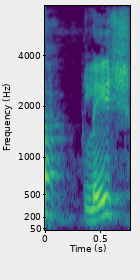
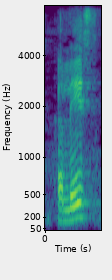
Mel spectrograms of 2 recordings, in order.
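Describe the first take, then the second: First: क्लेश with k and l joined, said slowly; correct form said. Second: कलेश with a full vowel after k; wrong form said. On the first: Teacher giving the right form क्लेश. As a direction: cluster the kl in क्लेश, unhurried. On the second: Teacher mocking the wrong form कलेश. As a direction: split it as क-लेश. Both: Shown as a demonstration. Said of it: "कलेश कोई नहीं करता".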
